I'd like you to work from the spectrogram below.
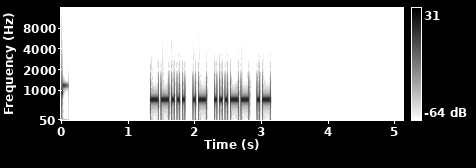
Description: Morse code, heard as a keyed tone, about 30 wpm, 700 Hz. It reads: 7A3A
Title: Common Cut Numbers - 4-Digit 30wpm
